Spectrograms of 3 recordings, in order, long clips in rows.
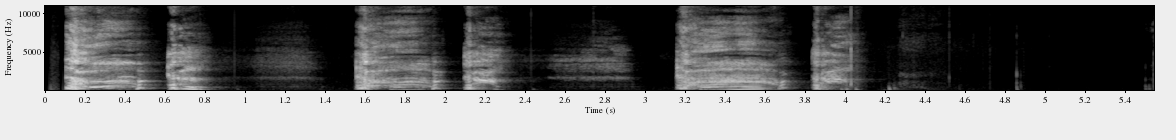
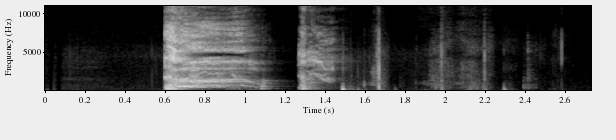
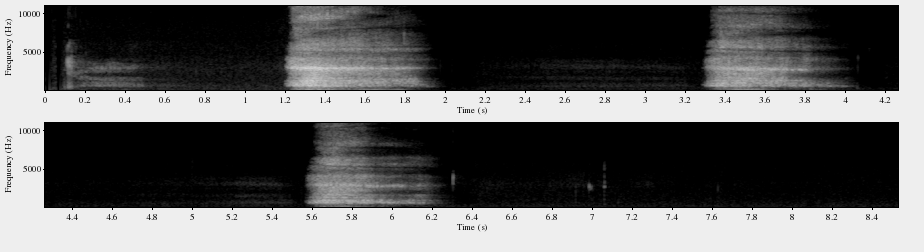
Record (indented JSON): {
  "three_cough_length": "5.5 s",
  "three_cough_amplitude": 32766,
  "three_cough_signal_mean_std_ratio": 0.41,
  "cough_length": "2.7 s",
  "cough_amplitude": 30076,
  "cough_signal_mean_std_ratio": 0.33,
  "exhalation_length": "8.5 s",
  "exhalation_amplitude": 16655,
  "exhalation_signal_mean_std_ratio": 0.28,
  "survey_phase": "beta (2021-08-13 to 2022-03-07)",
  "age": "45-64",
  "gender": "Female",
  "wearing_mask": "No",
  "symptom_runny_or_blocked_nose": true,
  "symptom_sore_throat": true,
  "symptom_fatigue": true,
  "symptom_headache": true,
  "smoker_status": "Ex-smoker",
  "respiratory_condition_asthma": false,
  "respiratory_condition_other": false,
  "recruitment_source": "Test and Trace",
  "submission_delay": "1 day",
  "covid_test_result": "Positive",
  "covid_test_method": "LFT"
}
